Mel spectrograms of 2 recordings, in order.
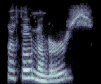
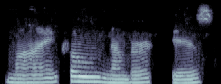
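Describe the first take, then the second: First: The words are run together and linked. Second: Each word is said clearly and separately. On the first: "but understand" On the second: "say nice and clear"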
